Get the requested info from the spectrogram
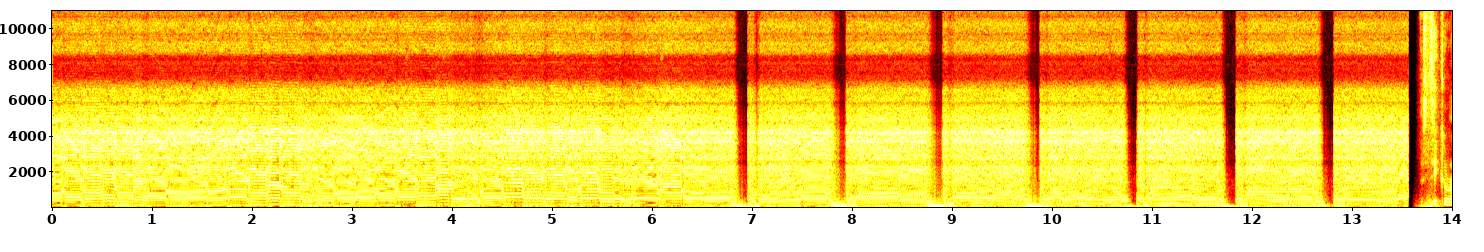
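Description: Distorted electric guitar played through a Valeton GP-5 multi-effects pedal, its Green OD overdrive (modelled on the Ibanez TS-808 Tube Screamer) at high gain. A fast run of picked notes gives way, about seven seconds in, to chords broken by short stops about once a second, and the playing cuts off abruptly near the end.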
